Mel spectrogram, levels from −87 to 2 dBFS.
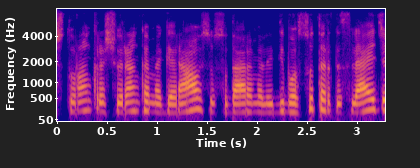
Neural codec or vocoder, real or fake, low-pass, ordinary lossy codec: none; real; 7.2 kHz; Opus, 32 kbps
